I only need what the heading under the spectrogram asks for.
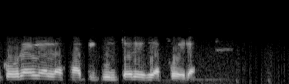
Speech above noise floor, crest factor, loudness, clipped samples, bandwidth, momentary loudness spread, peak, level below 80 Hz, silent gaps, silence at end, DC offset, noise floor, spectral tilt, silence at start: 35 dB; 14 dB; -20 LUFS; under 0.1%; 3.8 kHz; 5 LU; -6 dBFS; -66 dBFS; none; 0.7 s; under 0.1%; -55 dBFS; -9 dB/octave; 0.05 s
